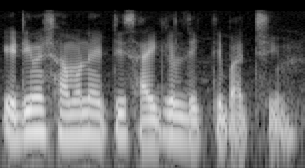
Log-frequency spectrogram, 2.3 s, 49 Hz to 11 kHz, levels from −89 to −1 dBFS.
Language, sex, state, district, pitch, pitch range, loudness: Bengali, male, West Bengal, Cooch Behar, 140 Hz, 135-145 Hz, -18 LUFS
